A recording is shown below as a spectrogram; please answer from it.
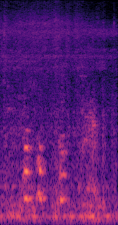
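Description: Faint, soft clucking from chickens, a few short calls in quick succession with low background noise.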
